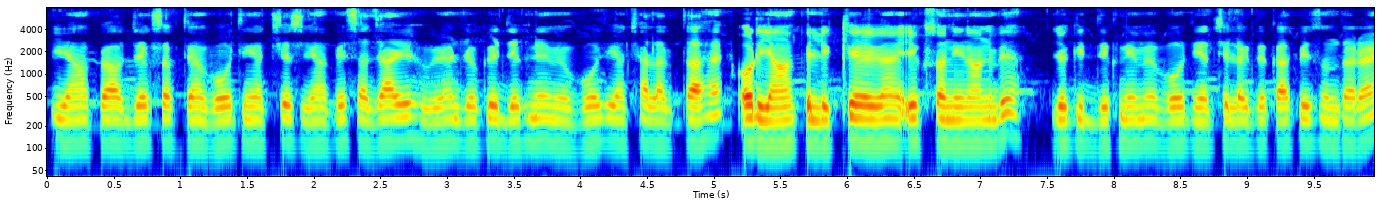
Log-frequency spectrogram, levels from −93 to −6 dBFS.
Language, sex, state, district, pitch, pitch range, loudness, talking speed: Hindi, male, Bihar, Gopalganj, 120 Hz, 120-125 Hz, -30 LUFS, 265 wpm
